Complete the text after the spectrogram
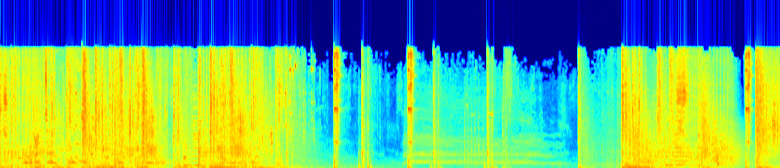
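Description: Swords clash and soldiers clamour in a battle.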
